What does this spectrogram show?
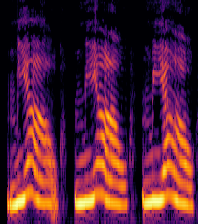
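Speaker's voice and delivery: high meows falling at the end; screeching cat. A narrator's reading. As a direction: imitate an upset cat. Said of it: "screeched the cat".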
